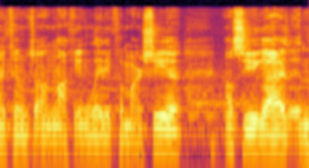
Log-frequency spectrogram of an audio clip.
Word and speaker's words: Kamarshea: you now have unlock the lady Kamar lady kamaria there we go that that's how you say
